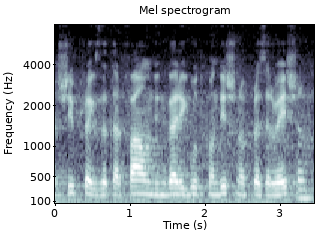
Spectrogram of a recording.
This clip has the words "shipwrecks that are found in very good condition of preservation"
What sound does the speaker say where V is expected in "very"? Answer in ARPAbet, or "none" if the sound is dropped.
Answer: V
